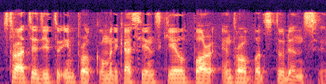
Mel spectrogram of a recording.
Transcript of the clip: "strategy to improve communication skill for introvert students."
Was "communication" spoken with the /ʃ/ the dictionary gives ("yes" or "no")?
no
